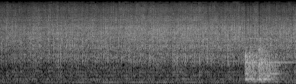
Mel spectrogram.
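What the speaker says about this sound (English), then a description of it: "What's important is to actually fry your rice." Cold basmati rice fries in a hot pan for chicken fried rice. A loud, dense, continuous sizzle fills the clip, and a brief scrape or stir comes near the end, with no talking.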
